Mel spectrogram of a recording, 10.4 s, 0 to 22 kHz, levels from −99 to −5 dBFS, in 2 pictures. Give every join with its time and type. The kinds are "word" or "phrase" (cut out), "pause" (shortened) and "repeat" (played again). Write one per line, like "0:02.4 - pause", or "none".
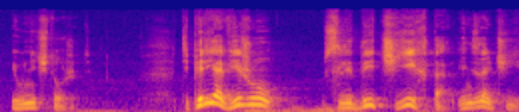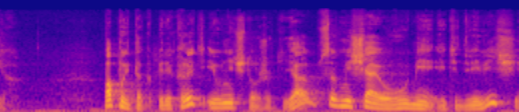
none

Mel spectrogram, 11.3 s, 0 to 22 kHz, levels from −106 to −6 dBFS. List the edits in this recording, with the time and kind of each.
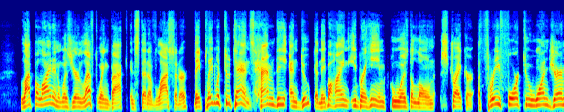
0:03.8 - pause
0:06.5 - phrase
0:07.8 - pause

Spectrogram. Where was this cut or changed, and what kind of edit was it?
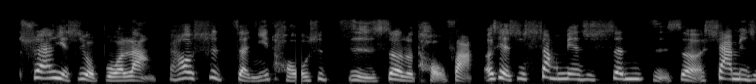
0:01.6 - pause
0:04.8 - pause

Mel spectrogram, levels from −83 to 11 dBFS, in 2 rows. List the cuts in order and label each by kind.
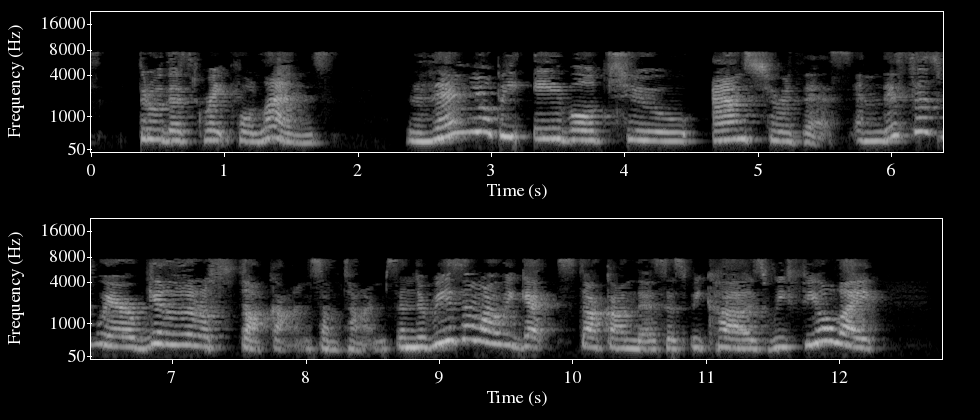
0:06.8 - phrase

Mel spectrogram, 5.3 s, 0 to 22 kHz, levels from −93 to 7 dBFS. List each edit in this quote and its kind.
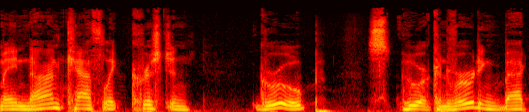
0:03.9 - pause

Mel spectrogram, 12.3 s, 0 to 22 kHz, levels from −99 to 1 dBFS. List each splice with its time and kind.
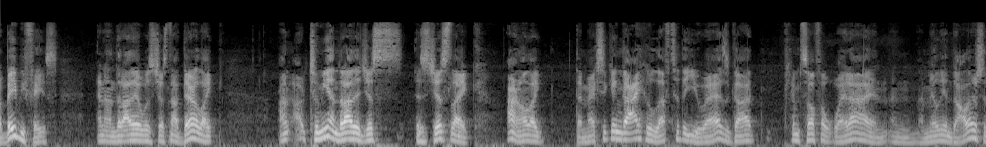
none

